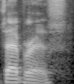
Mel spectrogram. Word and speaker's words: zebra: like there's a no there's zebras like debra with a z no zebras are you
